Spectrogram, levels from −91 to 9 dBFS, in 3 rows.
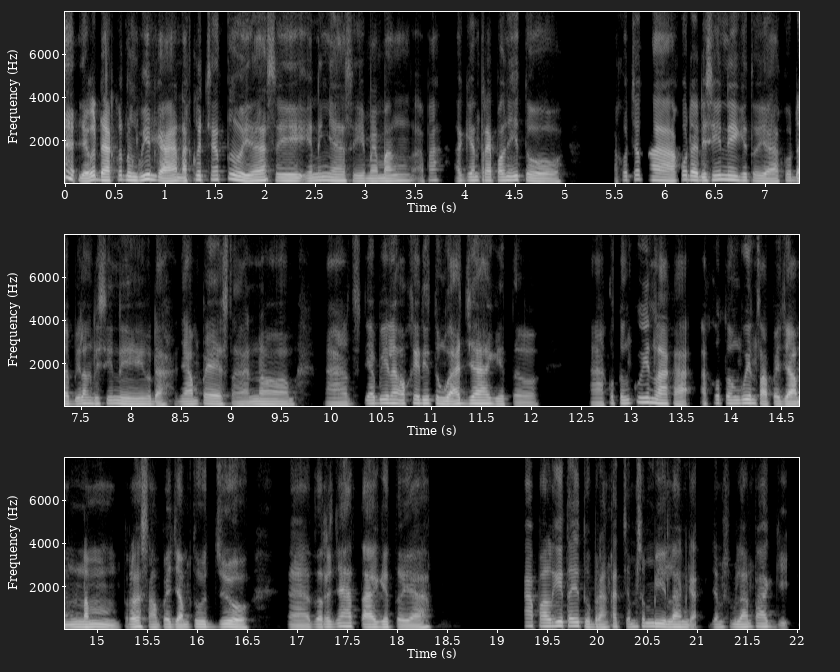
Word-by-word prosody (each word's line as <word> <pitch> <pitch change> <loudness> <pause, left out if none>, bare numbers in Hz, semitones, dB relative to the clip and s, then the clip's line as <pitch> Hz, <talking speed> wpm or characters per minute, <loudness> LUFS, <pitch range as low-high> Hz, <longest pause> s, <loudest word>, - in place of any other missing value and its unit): Ya 125 - +3
udah 170 -4 +5
aku - - -8
nungguin 175 +5 +4
kan. 130 0 +5
Aku 160 - -6
chat 190 0 -4
tuh 200 -7 +3
ya 140 +4 +4
si 140 -2 +1
ininya, 145 0 +1
si 125 -2 -4
memang 130 +3 0
apa, 165 +6 -12
agen 155 +4 -3
travel-nya 155 +3 0
itu. 115 -8 0 0.5
Aku 170 - -10
chat-lah, 165 -8 +1
"Aku 195 - -5
udah 175 -3 +3
di 150 - 0
sini," 185 -2 +2
gitu 150 -2 -4
ya. 115 -1 0
Aku 145 - -11
udah 125 - -1
bilang, 140 +3 -2
"di 135 - -2
sini 135 -4 +1
udah 110 -1 -4
nyampe 125 +3 -2
5.30," 115 0 -2 0.4
Nah, 100 0 -5
terus - - -19
dia 150 -1 -1
bilang, 165 0 +2
"oke, - - -13
ditunggu 140 -3 +2
aja," 145 +1 +3
gitu. 105 -5 -5 0.6
Nah, 100 - -8
aku - - -11
tungguinlah, 165 0 +1
Kak, 110 -3 -3
aku 130 +6 -10
tungguin 160 +1 +1
sampai 115 -1 -1
jam 110 -1 +4
6.00, 125 -3 +2
terus 130 +2 +2
sampai 120 0 -2
jam 110 -1 +2
7.00. 125 -3 +2 0.4
Nah, 105 -1 -3
ternyata 130 +2 0
gitu 125 -1 -1
ya, 105 +3 0 0.9
kapal 170 -2 -1
kita 175 -1 +2
itu 175 - -1
berangkat 115 +5 -3
jam 130 - -6
9.00, 140 -4 +2
Kak, 110 - -6
jam 120 - -6
9.00 130 0 -1
pagi. 135 -7 -4
135 Hz, 185 wpm, -24 LUFS, 120-155 Hz, 0.9 s, udah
